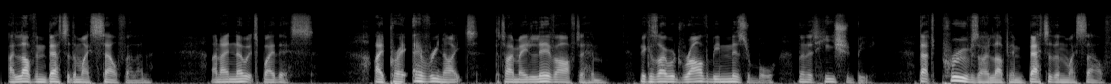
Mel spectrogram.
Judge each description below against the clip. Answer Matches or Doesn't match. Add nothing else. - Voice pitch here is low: Matches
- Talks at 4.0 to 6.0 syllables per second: Doesn't match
